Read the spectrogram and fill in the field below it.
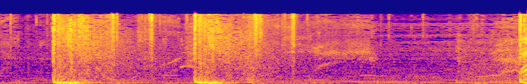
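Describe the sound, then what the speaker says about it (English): Three heavy shotgun blasts from the video game Days Gone, spaced a second or more apart, each a sharp close boom with a short tail, over a low background of game ambience. "You mess with the wild, you get the shotgun!"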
